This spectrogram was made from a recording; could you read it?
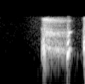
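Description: A woman's deep, forced cough rasps out, then a shorter second cough follows a moment later, with no talking, as she is told to cough out spirits during a deliverance prayer.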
